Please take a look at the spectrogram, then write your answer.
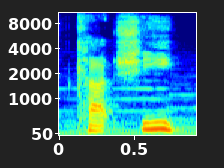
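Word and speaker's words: Cait Sith: despite my scottish accent i'll be pronouncing the robotic feline's name as kate seth rather than the etymologically correct cat she simply because that's how reeve says it in touch of cerberus before heading down to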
